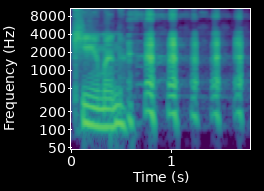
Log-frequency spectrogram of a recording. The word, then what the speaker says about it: cumin: real close to him he goes it's pronounced cumin and i just looked at her and i just laid my on the conveyor to the region i just walked off i was like you know what i don't want it anyway and i was you know 28 years old when i realized it wasn't pronounced coming whichever who named that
